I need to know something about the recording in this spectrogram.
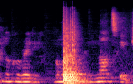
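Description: A woman talking, with a loud door thud about a second in.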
